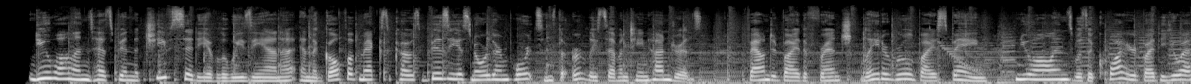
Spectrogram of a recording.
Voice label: energetic; WWII New Orleans

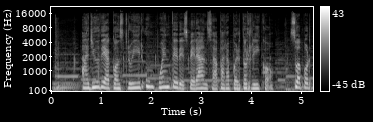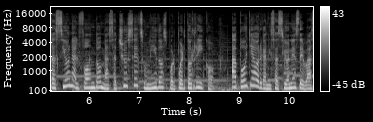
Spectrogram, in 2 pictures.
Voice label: Spanish PSA; Massachusetts United for Puerto Rico

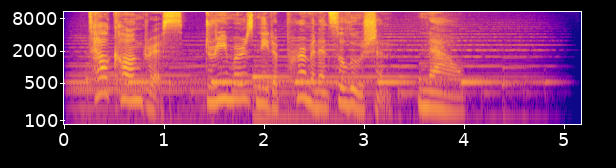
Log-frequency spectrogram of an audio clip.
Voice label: English Dreamers Tag; The Libre Initiative

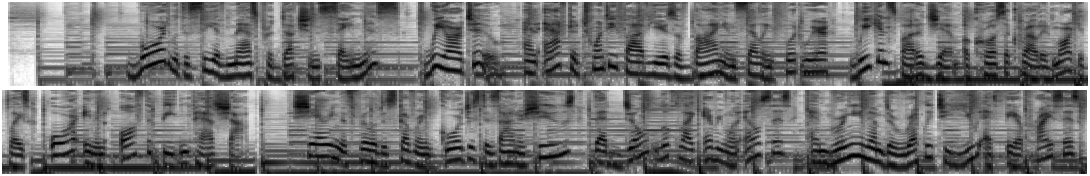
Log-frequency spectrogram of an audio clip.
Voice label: Corporate Narration

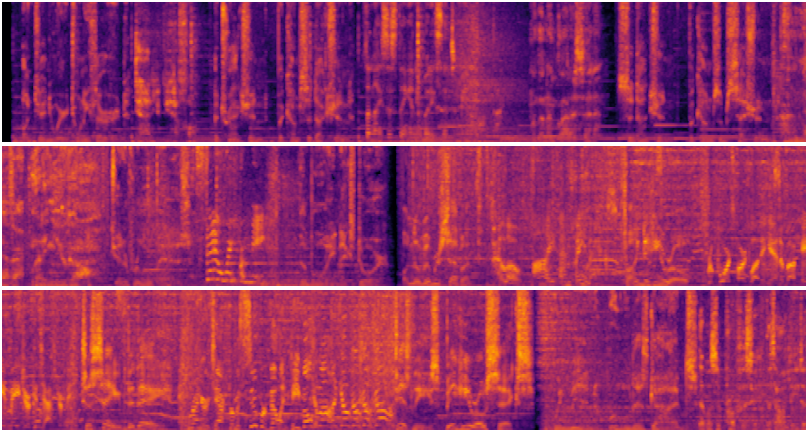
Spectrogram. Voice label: Trailer; Movie-Game-Book Trailers

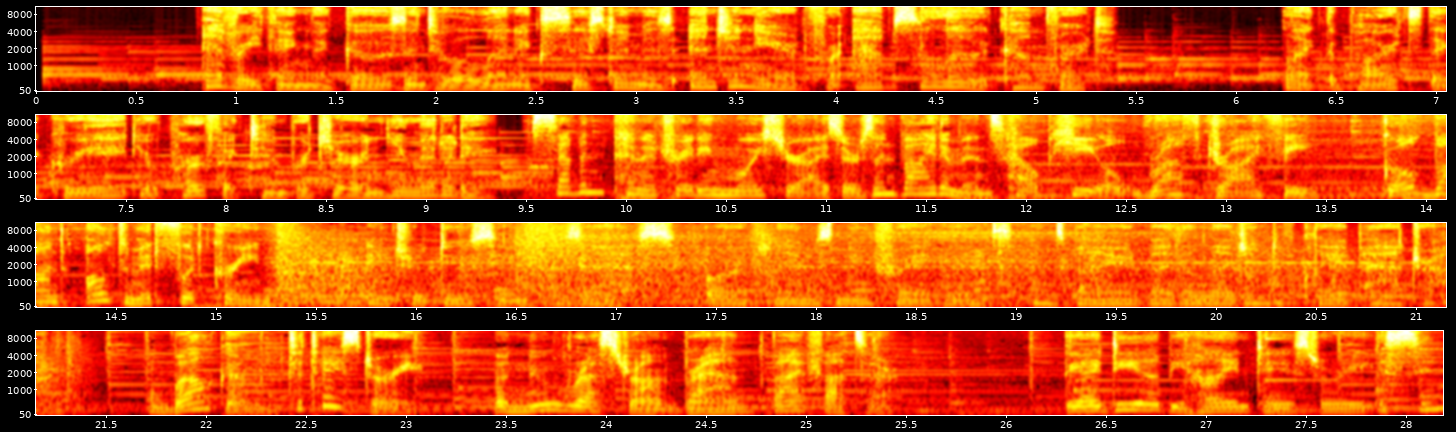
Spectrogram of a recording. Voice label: Commercial

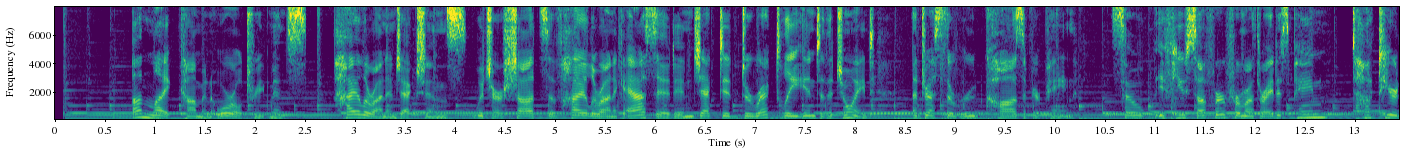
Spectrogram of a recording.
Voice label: Medical eLearning

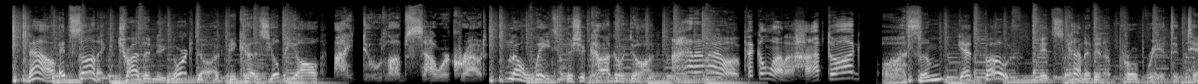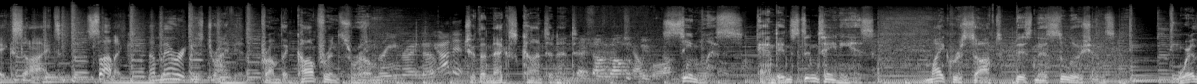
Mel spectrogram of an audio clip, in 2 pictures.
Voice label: Commercial

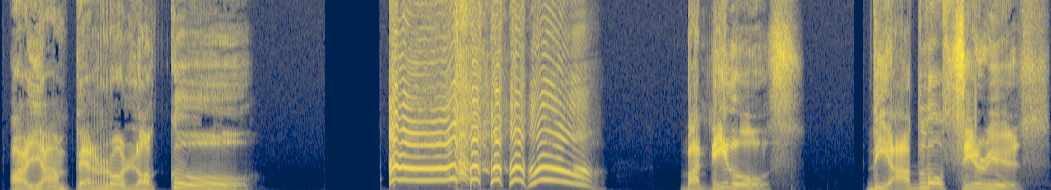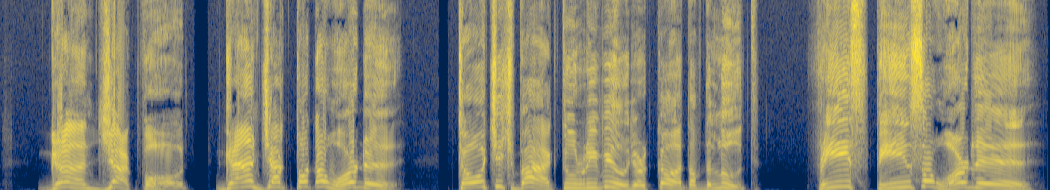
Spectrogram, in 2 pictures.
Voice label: Videogames Character Accented English

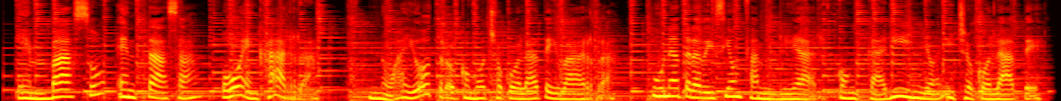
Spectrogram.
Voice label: Chocolate Radio Spot; Ibarra

